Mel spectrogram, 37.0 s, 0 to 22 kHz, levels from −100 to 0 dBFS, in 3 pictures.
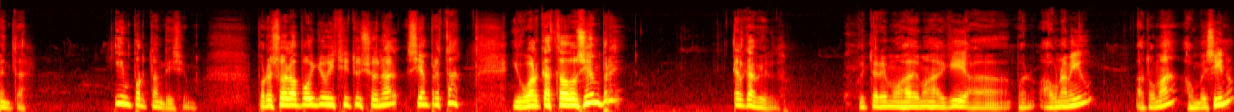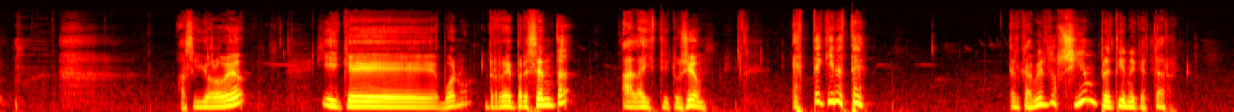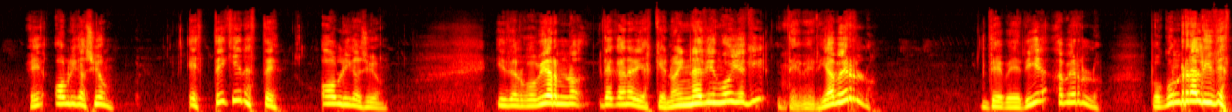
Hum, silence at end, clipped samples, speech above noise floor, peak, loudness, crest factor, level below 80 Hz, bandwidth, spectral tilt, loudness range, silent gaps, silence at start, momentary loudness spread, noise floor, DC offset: none; 0.05 s; under 0.1%; 46 dB; -4 dBFS; -26 LUFS; 24 dB; -54 dBFS; 15.5 kHz; -5.5 dB/octave; 9 LU; none; 0 s; 19 LU; -72 dBFS; under 0.1%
